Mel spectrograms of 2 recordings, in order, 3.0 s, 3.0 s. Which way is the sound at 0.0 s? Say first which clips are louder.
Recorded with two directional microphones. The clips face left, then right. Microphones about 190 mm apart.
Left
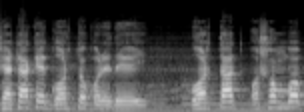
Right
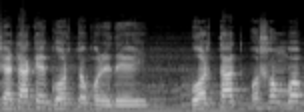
Left 5 dB; 20° left (ahead or behind).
